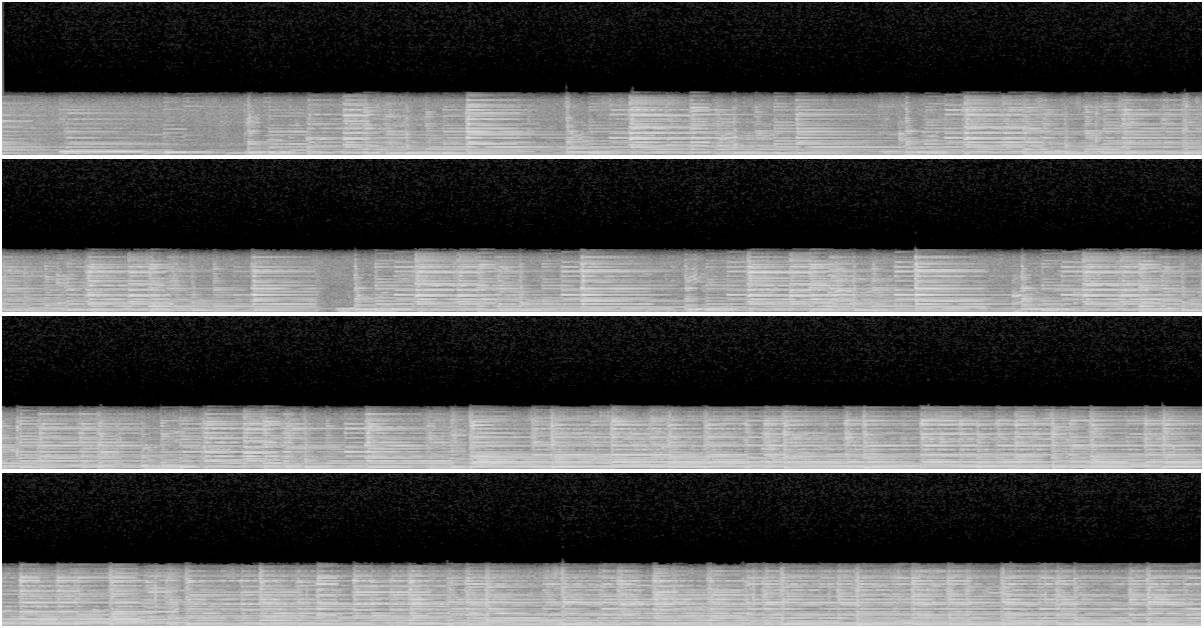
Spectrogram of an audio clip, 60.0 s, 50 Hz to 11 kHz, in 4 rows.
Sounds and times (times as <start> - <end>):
Guitar: 0.0 - 59.9.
